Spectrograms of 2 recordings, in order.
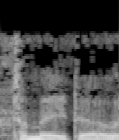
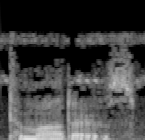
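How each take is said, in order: First: It is said in an American accent. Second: It is said in a British accent. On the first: "tomato is the American" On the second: "English, so I grow tomatoes"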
